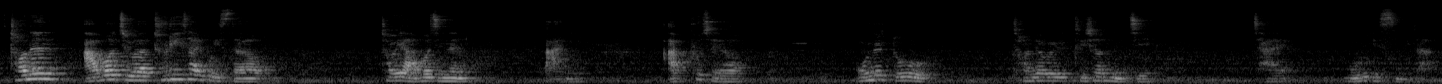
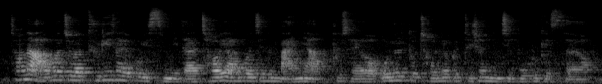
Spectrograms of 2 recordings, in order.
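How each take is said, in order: First: It is said slowly, with pauses. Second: It is said quickly, at a steady pace.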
